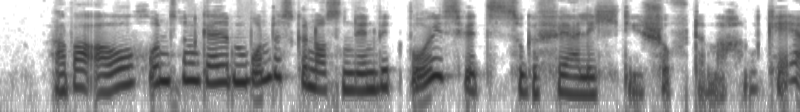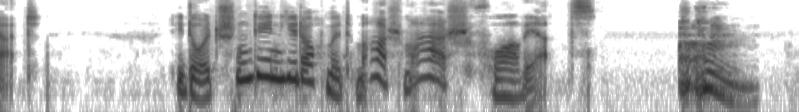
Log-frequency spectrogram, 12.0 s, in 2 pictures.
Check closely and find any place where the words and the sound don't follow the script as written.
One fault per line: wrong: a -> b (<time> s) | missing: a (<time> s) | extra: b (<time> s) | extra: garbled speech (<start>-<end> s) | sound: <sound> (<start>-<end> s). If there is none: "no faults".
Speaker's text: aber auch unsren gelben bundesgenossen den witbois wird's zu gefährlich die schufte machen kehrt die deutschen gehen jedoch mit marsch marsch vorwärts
sound: throat clearing (11.1-11.7 s)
